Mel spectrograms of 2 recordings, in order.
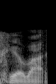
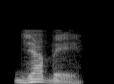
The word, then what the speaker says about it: Yahvé: J-H-W-H. Como las vocales no se escriben en hebreo, la pronunciación del nombre no es segura, ciertamente no era Jehová, sino más bien Yahvé.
